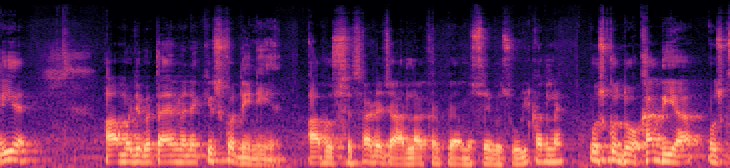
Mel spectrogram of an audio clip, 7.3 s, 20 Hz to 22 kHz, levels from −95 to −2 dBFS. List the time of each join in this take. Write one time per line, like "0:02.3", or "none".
0:02.9
0:05.7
